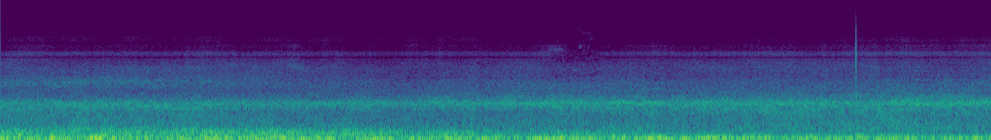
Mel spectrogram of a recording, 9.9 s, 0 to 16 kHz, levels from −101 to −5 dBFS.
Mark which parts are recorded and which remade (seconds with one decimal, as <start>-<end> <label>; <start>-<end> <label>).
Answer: 0.0-5.5 remade; 5.5-6.0 recorded; 6.0-9.9 remade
